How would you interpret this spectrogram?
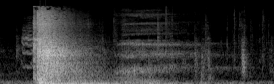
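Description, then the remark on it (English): A heavy metal prison cell door slams shut with a loud, sharp clang, followed by a ringing metallic decay that fades over a couple of seconds. “By the way, whenever we need like a prison door close.”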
